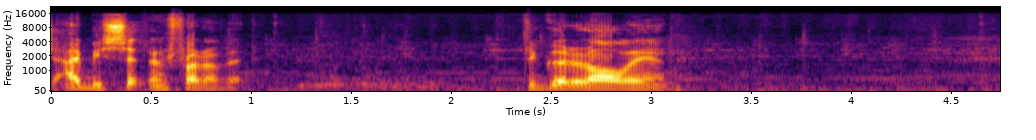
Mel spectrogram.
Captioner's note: audience laughs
